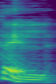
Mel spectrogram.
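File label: "whisk", Romanian; gcompris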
